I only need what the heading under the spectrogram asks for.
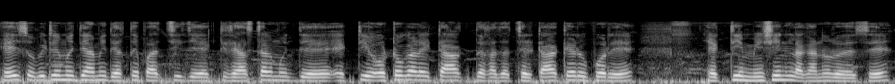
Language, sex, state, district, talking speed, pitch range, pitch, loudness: Bengali, male, Assam, Hailakandi, 145 wpm, 165-195 Hz, 180 Hz, -14 LUFS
